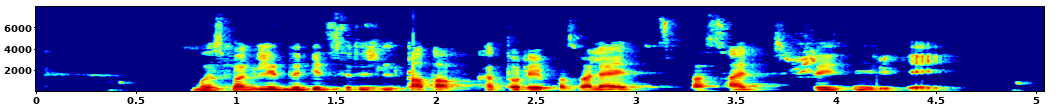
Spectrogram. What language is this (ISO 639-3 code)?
rus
